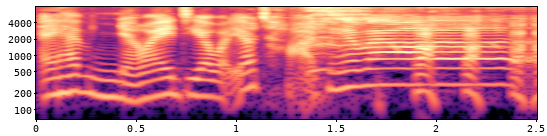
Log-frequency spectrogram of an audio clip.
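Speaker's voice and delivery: lightly put-on Valley Girl talk; Valley Girl accent. Guest plays dumb about the game's fact, mock Valley Girl.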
